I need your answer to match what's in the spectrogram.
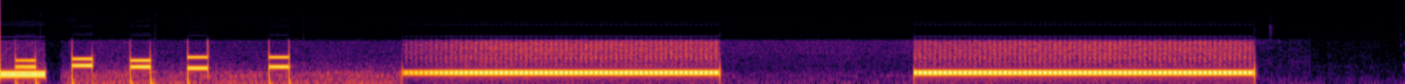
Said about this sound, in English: Well, I'm going to dial her phone number right now, see if we can get her on the phone and find out what happened, okay?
